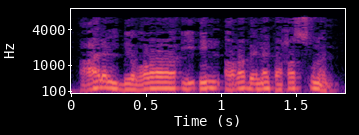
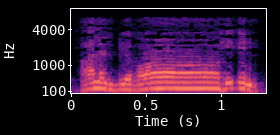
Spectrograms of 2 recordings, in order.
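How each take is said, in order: First: Said in the usual way. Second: البغاء إن with a softened first hamza and a four-count long vowel; Qalun reading. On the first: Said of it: "بتسهيل الهمزة الأولى". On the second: Shown as a demonstration. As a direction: ease the hamza of البغاء, hold the madd. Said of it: "بتسهيل الهمزة الأولى بين بين مع المد أربع حركات". (البغاء إن بتسهيل الهمزة)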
